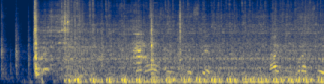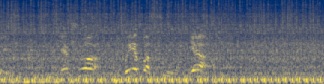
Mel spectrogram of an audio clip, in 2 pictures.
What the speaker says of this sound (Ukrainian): Трактор завести, якщо я не сиджу на сідушці, завести неможливо, він не заводиться.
